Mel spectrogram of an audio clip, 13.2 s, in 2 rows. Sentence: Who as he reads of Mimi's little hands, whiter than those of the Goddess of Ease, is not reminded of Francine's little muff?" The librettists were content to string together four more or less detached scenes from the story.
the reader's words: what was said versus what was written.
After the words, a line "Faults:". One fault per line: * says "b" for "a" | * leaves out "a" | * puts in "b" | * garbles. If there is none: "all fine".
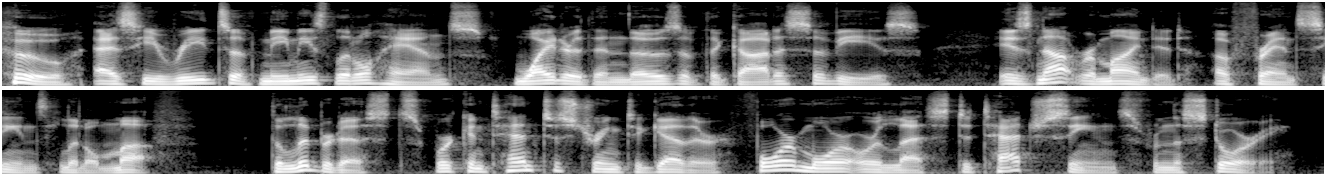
Who as he reads of Mimi's little hands, whiter than those of the Goddess of Ease, is not reminded of Francine's little muff?" The librettists were content to string together four more or less detached scenes from the story.
Faults:
all fine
